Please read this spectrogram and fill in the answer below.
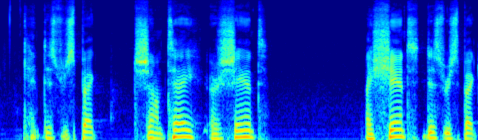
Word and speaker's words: Shantae: It's Shantae.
